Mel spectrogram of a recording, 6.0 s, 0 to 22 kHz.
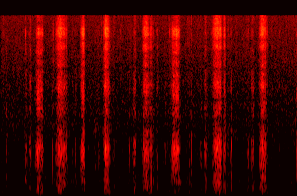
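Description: The tip of a blue plastic ballpoint pen, held in the fingers, writes across a thin grid-printed paper calligraphy practice sheet lying flat on a desk. Quiet, bright scratching strokes come in short, uneven bursts with a faint mid tone near 1 kHz, separated by soft near-silence.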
